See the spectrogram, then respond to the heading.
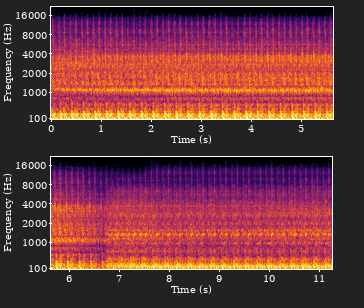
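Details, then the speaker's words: Inboard motor installed in a traditional sailing trailer boat: even, quiet tick-over with a steady beat of roughly two pulses a second and no clatter, a healthy, smooth idle. "this next section is for old farts who relish just to watch engines ticking over quietly and can do that for hours on end"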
